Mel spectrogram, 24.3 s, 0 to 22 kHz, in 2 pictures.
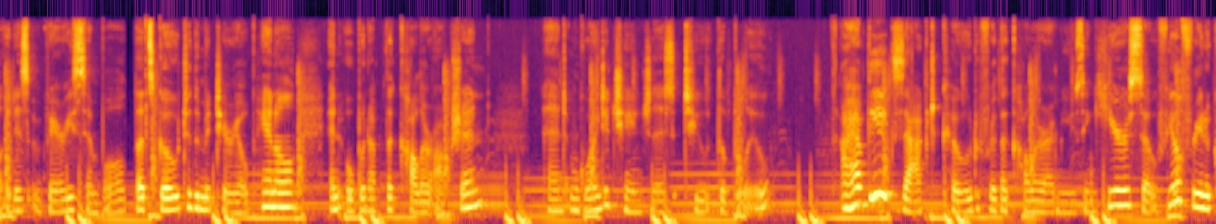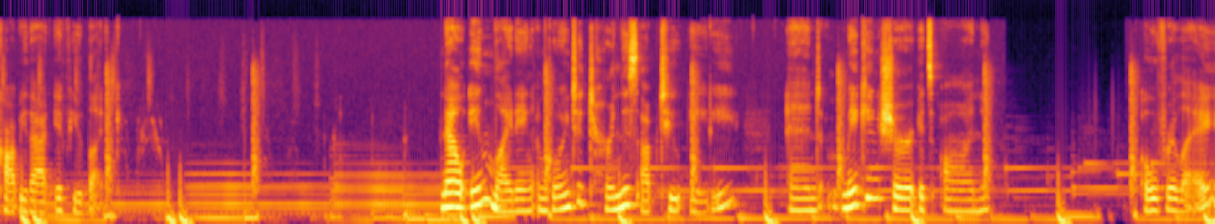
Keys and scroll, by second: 11.4 super+a, 11.8 super+v, 12.8 Return.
